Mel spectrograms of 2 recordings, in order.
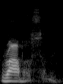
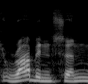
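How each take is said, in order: First: The name has no n sound in the middle. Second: The name has an n sound in the middle.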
